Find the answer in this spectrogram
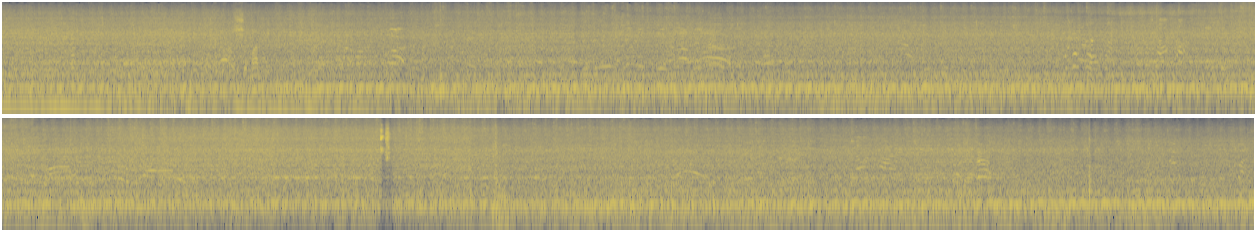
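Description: A car engine idling steadily, a constant low hum throughout, with indistinct chatter from people around it.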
